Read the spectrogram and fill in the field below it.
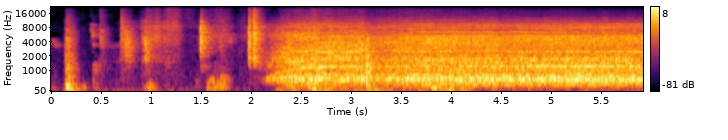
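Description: A heat embossing tool blows hot air over a stamped card with silver embossing powder, a steady loud whoosh starting after some brief clatter and handling noises, continuing alone.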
